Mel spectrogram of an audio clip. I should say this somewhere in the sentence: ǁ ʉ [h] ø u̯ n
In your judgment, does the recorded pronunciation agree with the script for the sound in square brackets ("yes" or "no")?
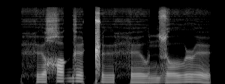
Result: yes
